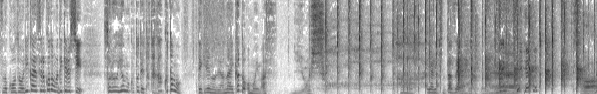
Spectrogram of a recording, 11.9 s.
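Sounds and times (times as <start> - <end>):
speech: 0.0 - 6.8, 8.0 - 10.9, 11.6 - 11.9
hand claps: 6.4 - 11.9
laughter: 9.9 - 10.9.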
